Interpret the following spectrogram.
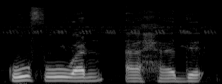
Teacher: Contoh bacaan izhar halki berupa tanwin bertemu hamzah. Bunyi tanwin harus dibaca jelas, tidak boleh dibaca dengung ataupun samar. Kufuwan, kufuwan ahad, seolah-olah antara bunyi tanwin kufuwan dengan bunyi hamzah ahad seolah-olah terpisah.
